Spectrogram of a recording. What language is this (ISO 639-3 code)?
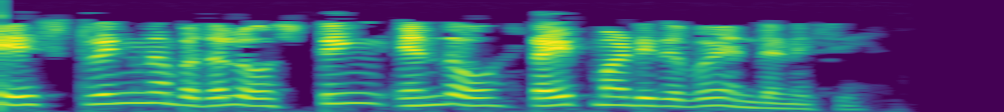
kan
